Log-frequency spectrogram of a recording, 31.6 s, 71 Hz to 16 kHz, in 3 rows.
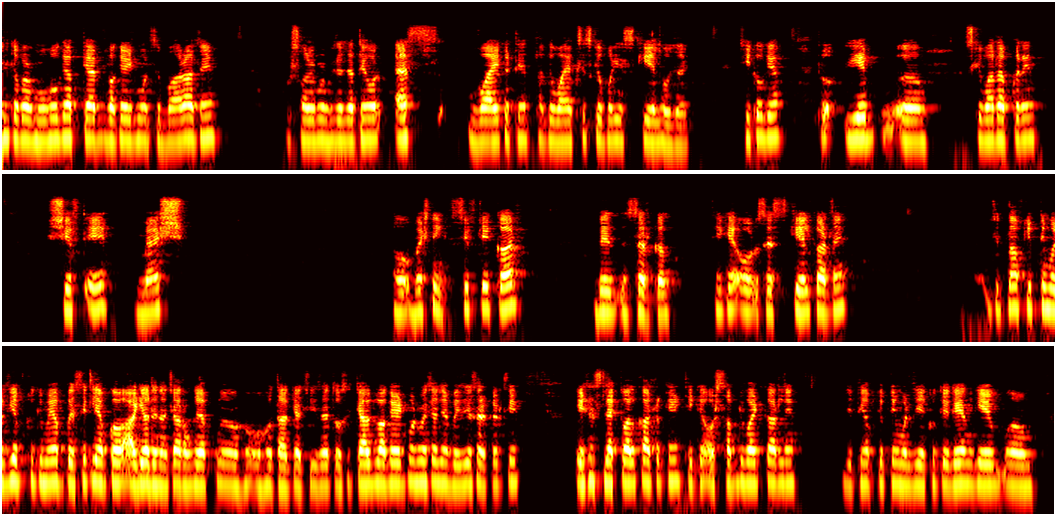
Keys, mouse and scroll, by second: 0.7 Tab, 1.1-2.4 scroll up 8, 2.4 z, 3.9 s, 7.2-10.2 scroll down 3, 10.7 shift+a, 18.3 s, 22.8-24.5 middle drag, 24.5 Tab, 26.3 a, 26.5 a, 27.4-30.9 right drag, 30.9 Tab.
